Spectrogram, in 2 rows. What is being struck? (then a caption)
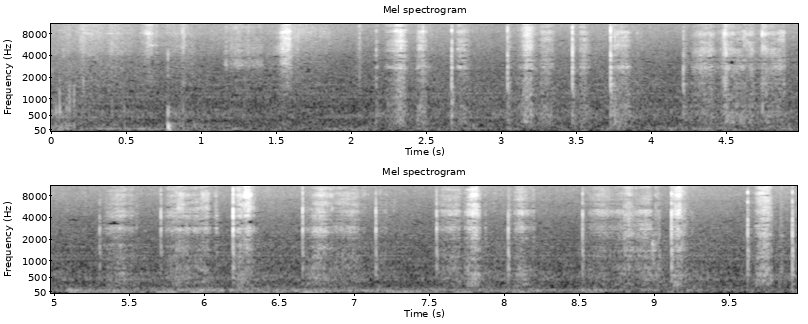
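Old paper scrapbook page. A gloved hand scratches and traces a thin pointer stick across a colorful floral paper page of an old 1880s scrapbook, while the other gloved hand holds the book open to the same spread. Quiet, dry scratching and rubbing strokes with bright, papery edges repeat throughout, with a sharp tap near the start and no ringing.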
